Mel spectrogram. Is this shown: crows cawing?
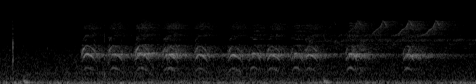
yes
